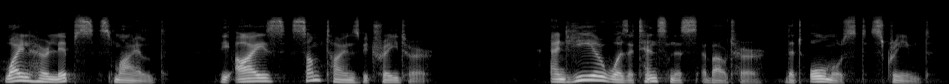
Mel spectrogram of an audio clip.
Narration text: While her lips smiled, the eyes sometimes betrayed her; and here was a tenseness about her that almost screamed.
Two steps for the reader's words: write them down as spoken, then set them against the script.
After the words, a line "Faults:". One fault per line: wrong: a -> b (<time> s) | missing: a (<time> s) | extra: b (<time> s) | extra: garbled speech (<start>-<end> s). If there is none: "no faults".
While her lips smiled, the eyes sometimes betrayed her; and here was a tenseness about her that almost screamed.
Faults:
no faults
